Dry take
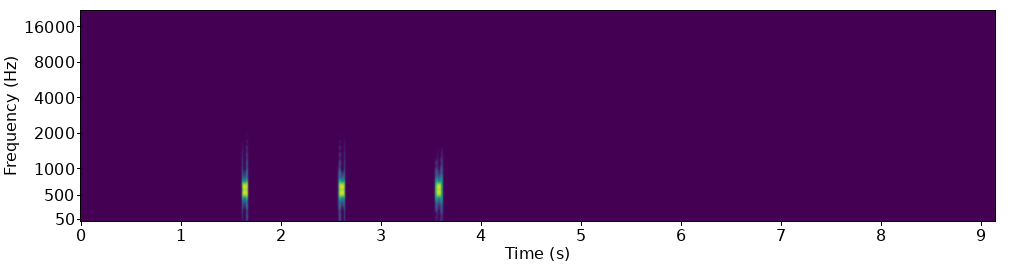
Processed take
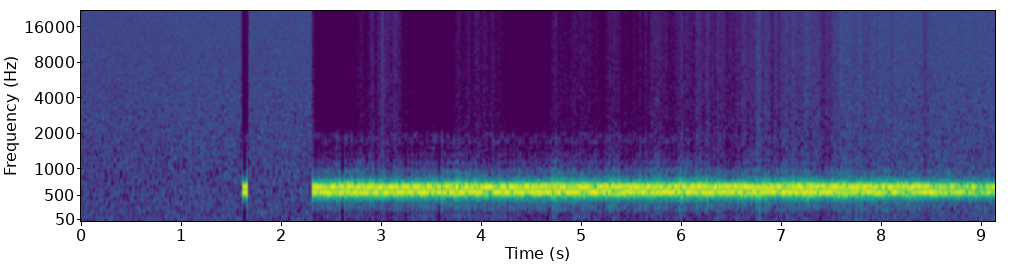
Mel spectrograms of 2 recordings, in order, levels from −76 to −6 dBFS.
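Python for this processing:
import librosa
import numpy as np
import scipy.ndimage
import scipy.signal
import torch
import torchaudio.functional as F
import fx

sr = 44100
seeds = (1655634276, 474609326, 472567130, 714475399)

y = fx.echo_diffused(x, sr, ms=948, feedback_pct=54, wet_db=-7.5)
y = fx.env_flatten(y, sr, amount_pct=100)
y = y * librosa.db_to_amplitude(-1.5)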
